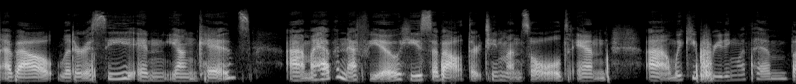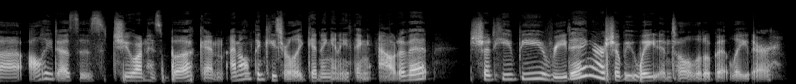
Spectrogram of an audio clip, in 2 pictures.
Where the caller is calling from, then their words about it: Sacramento, California, United States; I'm calling from Sacramento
